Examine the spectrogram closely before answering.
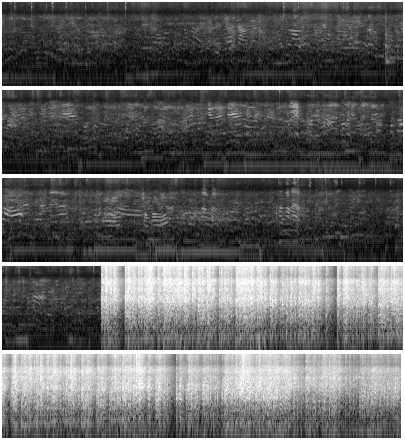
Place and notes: Baishatun, 苗栗縣通霄鎮 - Mazu Pilgrimage activity
Firecrackers and fireworks, Many people gathered in the street, Baishatun Matsu Pilgrimage Procession, Mazu Pilgrimage activity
